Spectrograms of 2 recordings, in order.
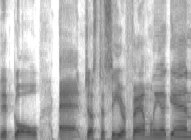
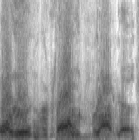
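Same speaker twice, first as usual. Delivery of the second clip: very deep, very loud, very slow, rough villain voice; 13 semitones lower, 10 dB louder than usual. Retelling a movie scene, imitating the movie villain's voice. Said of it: "asks like this".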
